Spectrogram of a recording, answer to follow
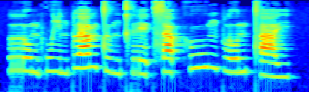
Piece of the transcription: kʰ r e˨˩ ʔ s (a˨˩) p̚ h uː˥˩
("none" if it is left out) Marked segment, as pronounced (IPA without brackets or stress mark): a˦˥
